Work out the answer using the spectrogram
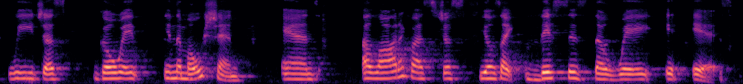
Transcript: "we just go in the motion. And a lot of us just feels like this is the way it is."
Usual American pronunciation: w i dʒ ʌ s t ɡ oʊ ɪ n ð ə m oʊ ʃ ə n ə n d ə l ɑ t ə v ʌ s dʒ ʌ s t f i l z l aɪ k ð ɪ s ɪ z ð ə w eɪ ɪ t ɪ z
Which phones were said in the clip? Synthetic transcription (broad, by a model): w i dʒ ʌ s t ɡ oʊ ɪ n ð ə m oʊ ʃ ə n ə n ə l ɑ t ə v ʌ s dʒ ʌ s t f i l z l aɪ k ð ɪ s ɪ z ð ə w eɪ ɪ t ɪ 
